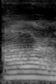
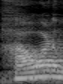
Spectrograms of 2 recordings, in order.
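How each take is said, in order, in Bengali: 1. শব্দটি স্বরধ্বনি দিয়ে শুরু হয়। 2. শব্দটি 'h' ধ্বনি দিয়ে শুরু হয়। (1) "আওয়ার বলছি" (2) "এখানে কিন্তু হাওয়ার বলছি না"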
